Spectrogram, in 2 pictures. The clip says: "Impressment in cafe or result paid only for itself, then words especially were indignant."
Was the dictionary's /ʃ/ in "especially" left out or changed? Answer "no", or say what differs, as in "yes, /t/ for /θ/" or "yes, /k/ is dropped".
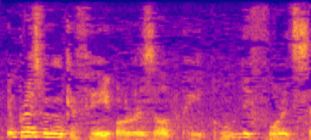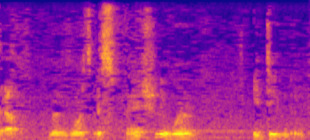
no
